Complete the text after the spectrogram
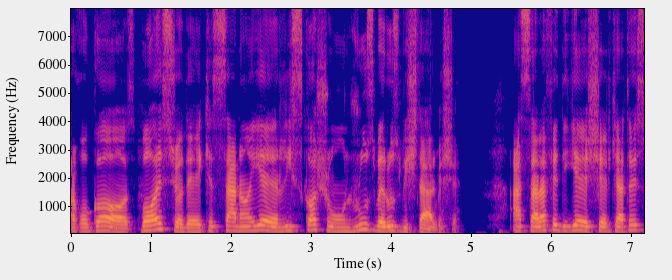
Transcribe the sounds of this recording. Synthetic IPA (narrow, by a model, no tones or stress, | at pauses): ɾɣoɡɒːzbɒːe̞sʃo̞d̪e̞cʰe̞sænɒːjeriːskɒːʃunruːzbe̞ɾuːzbiːʃt̪ʰæɾbe̞̰ʃḛ | ʔæ̰z̥t̪ʰæɾæfe̞d̪iːɟe̞ʃe̞ɾcʰæt̪ʰɒːjes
